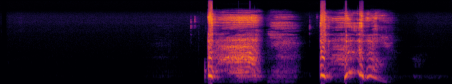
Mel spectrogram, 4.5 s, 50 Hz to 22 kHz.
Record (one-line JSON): {"cough_length": "4.5 s", "cough_amplitude": 29204, "cough_signal_mean_std_ratio": 0.34, "survey_phase": "beta (2021-08-13 to 2022-03-07)", "age": "18-44", "gender": "Female", "wearing_mask": "No", "symptom_new_continuous_cough": true, "symptom_runny_or_blocked_nose": true, "symptom_sore_throat": true, "symptom_fatigue": true, "symptom_headache": true, "symptom_onset": "2 days", "smoker_status": "Ex-smoker", "respiratory_condition_asthma": false, "respiratory_condition_other": false, "recruitment_source": "Test and Trace", "submission_delay": "1 day", "covid_test_result": "Positive", "covid_test_method": "RT-qPCR", "covid_ct_value": 25.0, "covid_ct_gene": "ORF1ab gene"}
